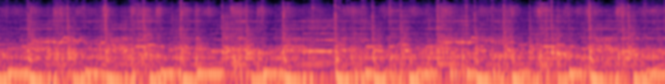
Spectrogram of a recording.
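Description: Odissi dance accompaniment: a mardala barrel drum playing a fast rhythmic pattern of pitched strokes that alternate between a low and a higher tone, with manjira hand cymbals and a melody above.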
